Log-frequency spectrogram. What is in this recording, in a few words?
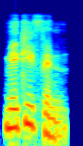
"Mickey Finn", Indian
